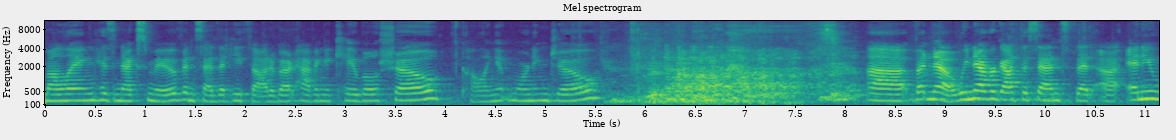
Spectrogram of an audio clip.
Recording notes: This Shorenstein Center Speaker Series event was recorded February 21, 2017, at Harvard Kennedy School.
